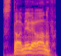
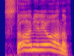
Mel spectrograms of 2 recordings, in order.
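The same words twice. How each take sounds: First: Raised pitch, first outburst; agitated exclamation. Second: Very high-pitched, anguished outcry; extreme agitation. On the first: Uncle lamenting his lost fortune, agitated. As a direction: exclaim it, holding some back. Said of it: "повторял дядюшка Антифер". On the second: Uncle repeating his lost fortune, wildly agitated. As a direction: wail it far higher, beside yourself. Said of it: "в состоянии крайнего возбуждения". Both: Acted.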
